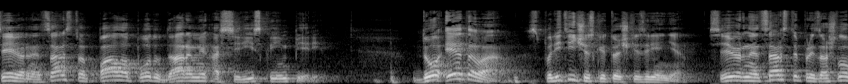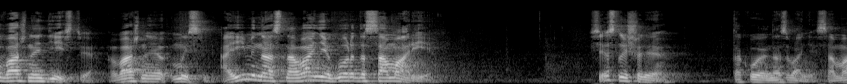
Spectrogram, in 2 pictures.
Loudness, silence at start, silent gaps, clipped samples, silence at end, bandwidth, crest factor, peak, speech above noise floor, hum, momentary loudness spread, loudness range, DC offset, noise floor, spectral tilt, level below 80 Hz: -19 LUFS; 0 s; none; under 0.1%; 0 s; 13 kHz; 18 dB; 0 dBFS; 35 dB; none; 12 LU; 6 LU; 0.1%; -54 dBFS; -4 dB/octave; -62 dBFS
